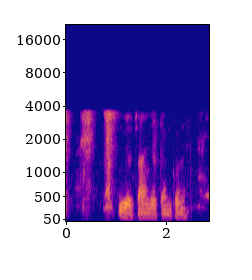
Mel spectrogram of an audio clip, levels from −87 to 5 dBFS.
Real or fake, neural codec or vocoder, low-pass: fake; codec, 24 kHz, 6 kbps, HILCodec; 3.6 kHz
